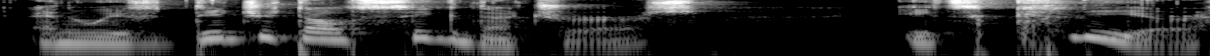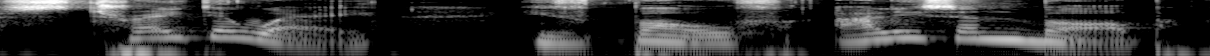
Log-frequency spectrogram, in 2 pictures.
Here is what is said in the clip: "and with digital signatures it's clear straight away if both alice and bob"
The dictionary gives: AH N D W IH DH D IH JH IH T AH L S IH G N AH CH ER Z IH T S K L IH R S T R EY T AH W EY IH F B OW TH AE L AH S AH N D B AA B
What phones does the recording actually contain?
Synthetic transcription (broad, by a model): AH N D W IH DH D IH JH IH T AH L S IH G N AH CH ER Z IH T S K L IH R S T R EY T AH W EY IH F B OW TH AE L AH S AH N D B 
